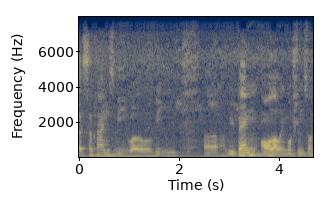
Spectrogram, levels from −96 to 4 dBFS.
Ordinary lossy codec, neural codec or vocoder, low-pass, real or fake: Opus, 24 kbps; none; 7.2 kHz; real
